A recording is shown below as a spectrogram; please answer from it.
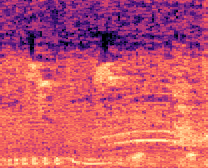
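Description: Young male Kaldom pigeons coo nearby, beginning with a quick rhythmic burst of pulses and then giving a rolling, drawn-out coo, all close and clear without any speech.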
